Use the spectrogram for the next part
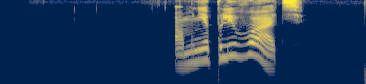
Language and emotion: Russian, angry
